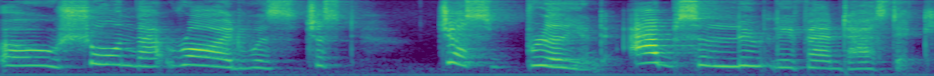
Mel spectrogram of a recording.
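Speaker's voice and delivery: loud, enthusiastic, gushing put-on British accent. Quoting roller coaster riders' reviews in a British accent. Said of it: "in their British accents".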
